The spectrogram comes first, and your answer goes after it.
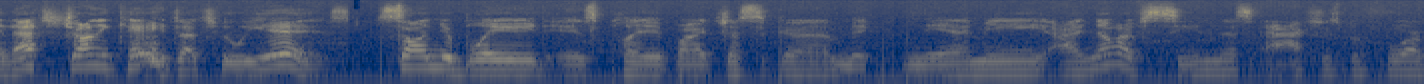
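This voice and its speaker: Bright-voiced man giving a blunt review. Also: a little high, a little hiss or hum, poor audio. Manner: emphatic, blunt, sweary. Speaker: film reviewer. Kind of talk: casual opinionated movie review.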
